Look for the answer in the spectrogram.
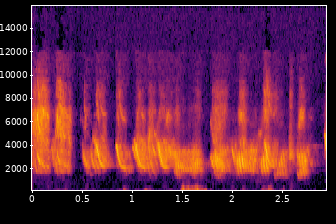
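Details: Purple martins active at their bird houses in Southwest Missouri, a dense, nonstop chorus of gurgling, chirping notes that rise and fall rapidly, with a few soft low thumps and a faint steady hum.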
